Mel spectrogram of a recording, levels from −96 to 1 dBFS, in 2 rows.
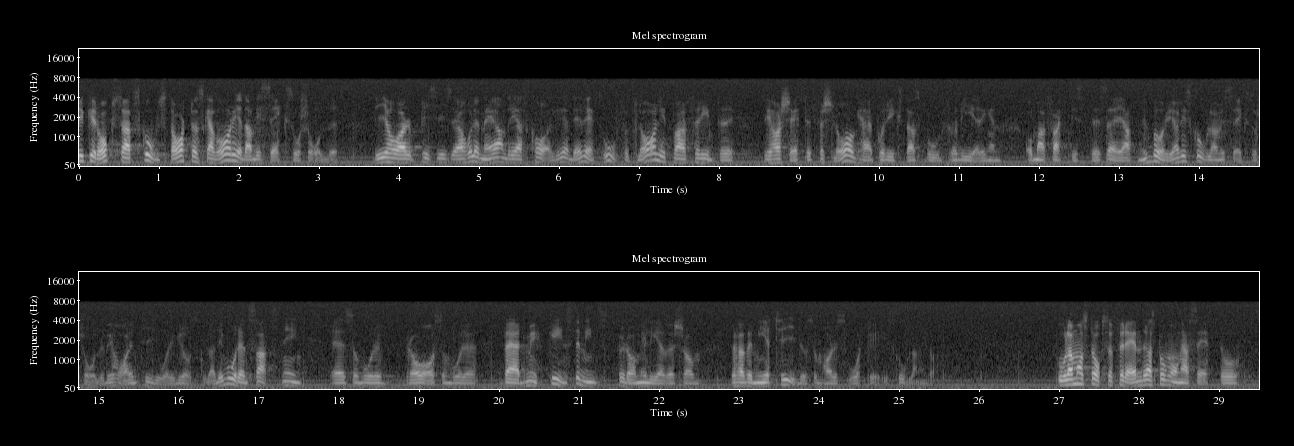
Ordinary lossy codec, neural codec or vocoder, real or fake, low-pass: none; none; real; none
